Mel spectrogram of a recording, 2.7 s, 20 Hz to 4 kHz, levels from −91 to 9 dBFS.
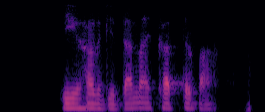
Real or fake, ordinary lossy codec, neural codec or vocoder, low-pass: fake; Opus, 24 kbps; codec, 16 kHz, 1.1 kbps, Voila-Tokenizer; 3.6 kHz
